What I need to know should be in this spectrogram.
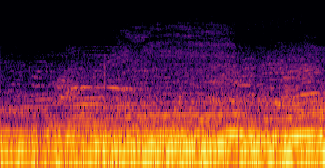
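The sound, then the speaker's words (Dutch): A car drives through slippery wet clay on a muddy bend. Its engine gives a steady, low, rumbling roar throughout. “Terwijl hier Tijmen Veldkamp eventjes lekker door de natte klei gaat.”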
